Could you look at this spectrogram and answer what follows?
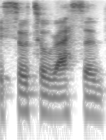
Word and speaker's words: sotorasib: Where we are, maybe I'll start in what we call it, because I am pronouncing it differently, I think, to our American colleagues who say sotorasib and adagrasib, but those are very hard inflections.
